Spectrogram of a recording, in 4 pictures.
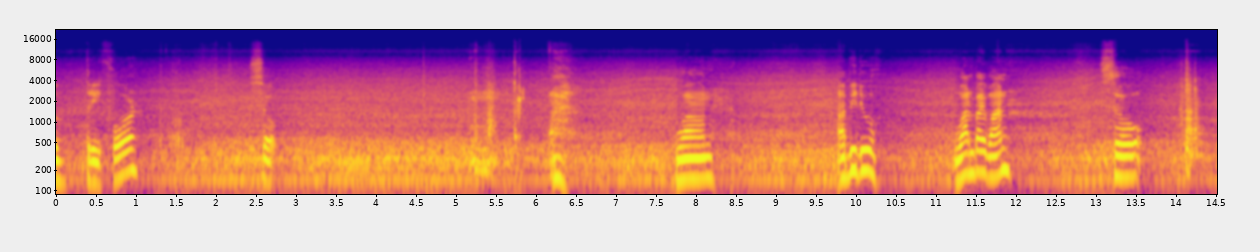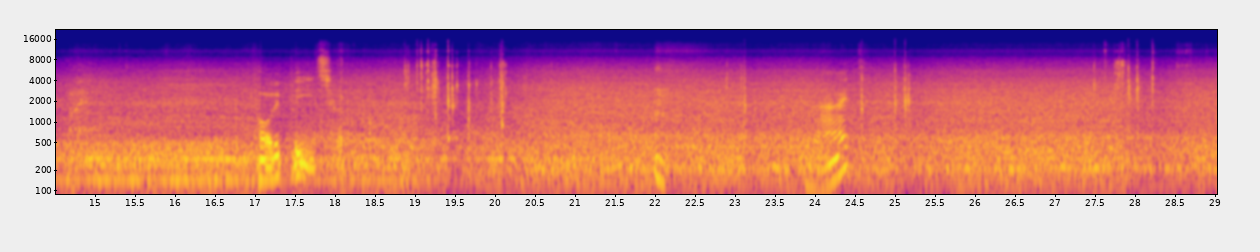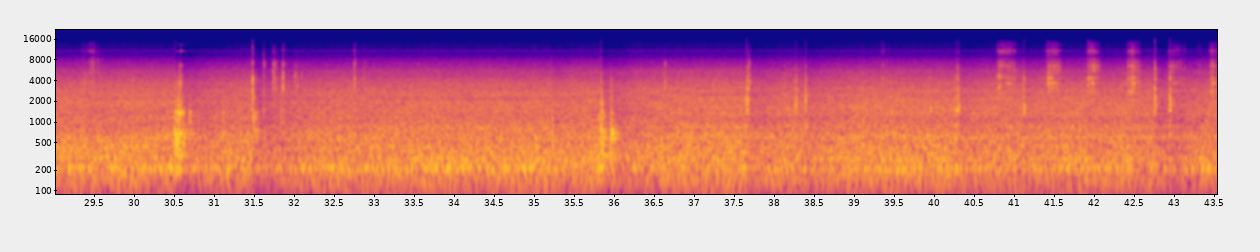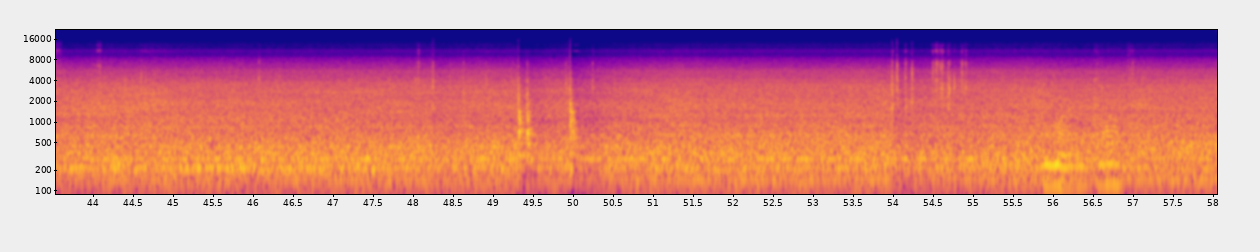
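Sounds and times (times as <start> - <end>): hand tools clicking on engine: 18.8 - 20.2, 27.4 - 29.7, 31.4 - 33.0, 40.2 - 44.7, 54.0 - 55.0.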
